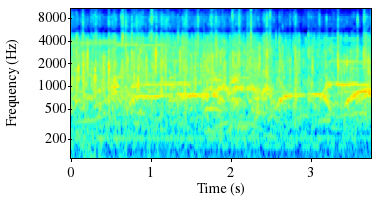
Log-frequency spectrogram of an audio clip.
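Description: Scattered applause and a few cheers from a live rock concert audience, fairly quiet beneath a steady electrical hum and some nearby voices.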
